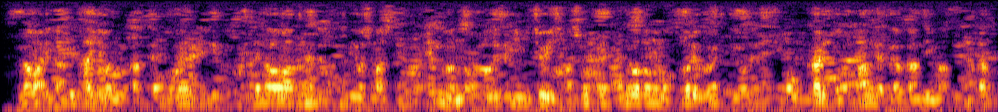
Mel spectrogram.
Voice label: male live rec; SiSEC10; underdetermined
